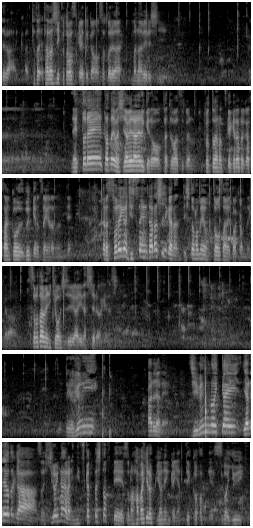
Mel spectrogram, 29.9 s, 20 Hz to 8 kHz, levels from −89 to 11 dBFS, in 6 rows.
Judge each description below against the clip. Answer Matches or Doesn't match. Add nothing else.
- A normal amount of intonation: Doesn't match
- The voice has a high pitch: Doesn't match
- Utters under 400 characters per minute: Matches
